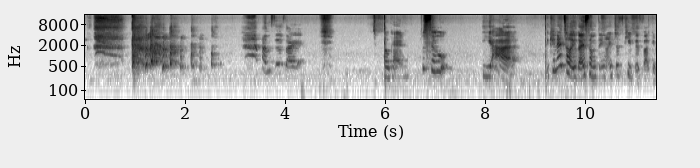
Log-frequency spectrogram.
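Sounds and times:
person coughing fit: 0:00.4 - 0:02.7
speech: 0:06.0 - 0:07.4, 0:08.0 - 0:08.7, 0:09.3 - 0:11.4.

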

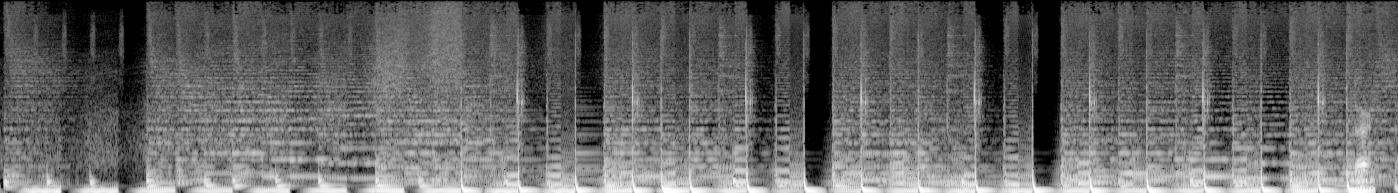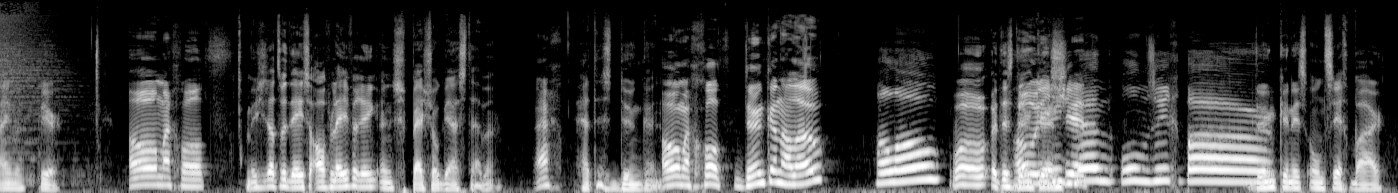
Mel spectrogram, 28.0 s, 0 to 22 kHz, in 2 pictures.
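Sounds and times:
upbeat instrumental podcast intro jingle with punchy beat and bright synths: 0:00.0 - 0:14.9
speech: 0:14.4 - 0:14.7, 0:15.3 - 0:27.9.

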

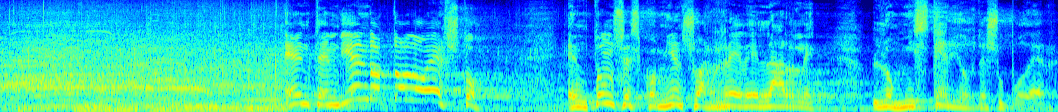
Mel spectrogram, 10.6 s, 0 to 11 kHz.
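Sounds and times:
large audience shouting, cheering and whooping: 0:00.0 - 0:03.4
large audience clapping: 0:00.0 - 0:05.5
speech: 0:02.8 - 0:04.9, 0:05.7 - 0:10.5.

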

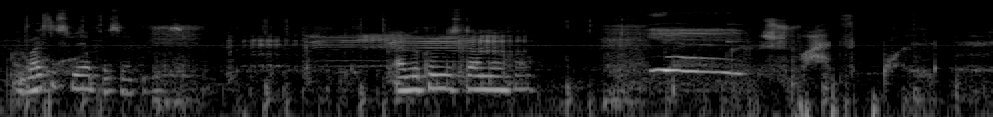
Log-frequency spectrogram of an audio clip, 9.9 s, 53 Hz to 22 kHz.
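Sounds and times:
low hum: 0:00.0 - 0:09.9
speech: 0:00.2 - 0:02.0, 0:04.0 - 0:05.4
sheep bleating: 0:02.3 - 0:05.3.

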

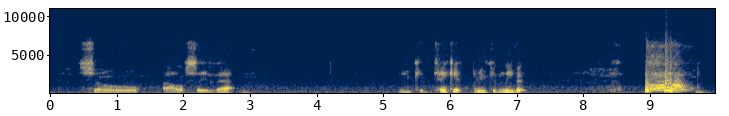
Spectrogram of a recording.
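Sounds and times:
speech: 0:00.4 - 0:03.1, 0:05.2 - 0:07.2
loud rough cough: 0:08.9 - 0:09.8.

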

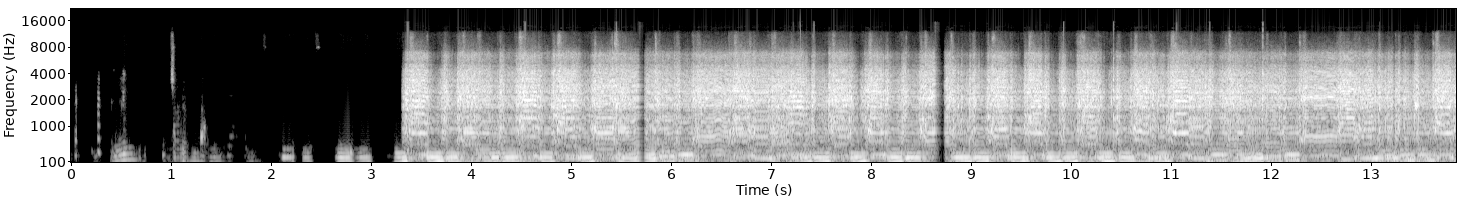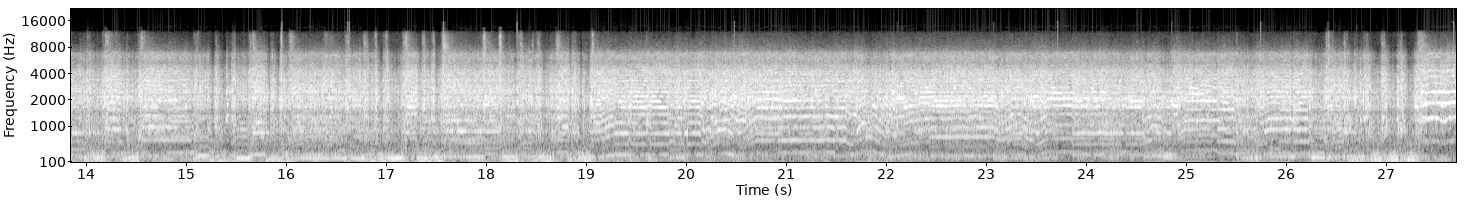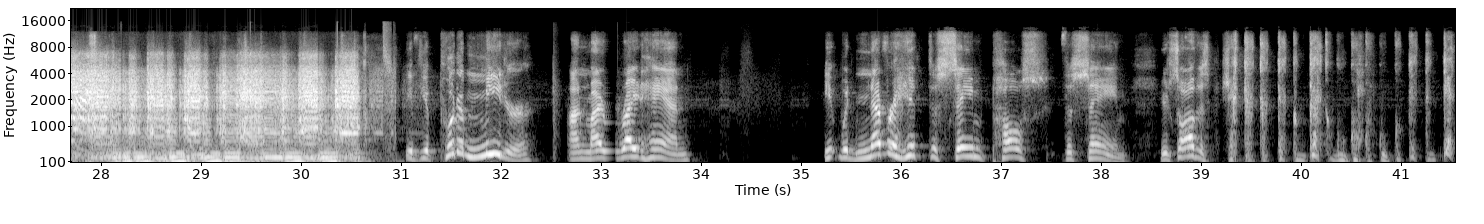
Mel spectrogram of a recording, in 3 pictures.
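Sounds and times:
sparse muted guitar plucks: 0:00.0 - 0:30.9
speech: 0:00.4 - 0:05.7, 0:31.6 - 0:34.0, 0:35.2 - 0:40.8.

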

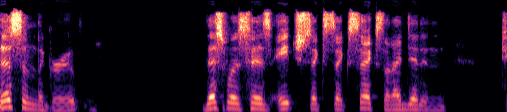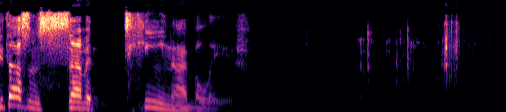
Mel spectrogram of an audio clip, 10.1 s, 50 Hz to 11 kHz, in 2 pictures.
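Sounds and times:
speech: 0:00.0 - 0:01.1, 0:02.0 - 0:07.6
person sipping a drink: 0:08.7 - 0:10.1.

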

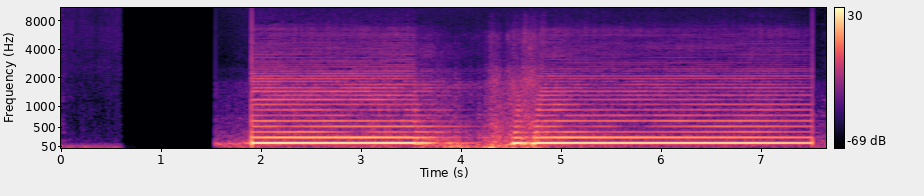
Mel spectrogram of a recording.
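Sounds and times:
deep ship's horn blasting on departure: 0:01.6 - 0:07.6.

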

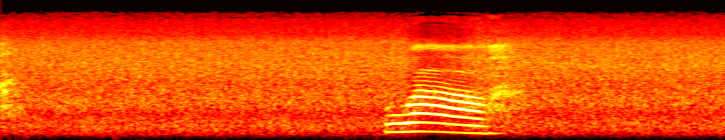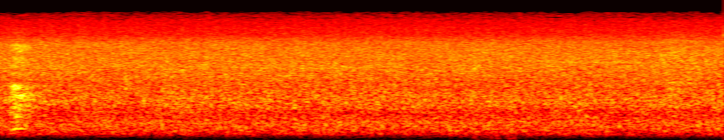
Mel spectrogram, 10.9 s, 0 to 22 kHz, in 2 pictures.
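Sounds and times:
waterfall rushing: 0:00.0 - 0:10.8
person exclaiming in amazement: 0:02.9 - 0:03.8
speech: 0:02.9 - 0:03.9.

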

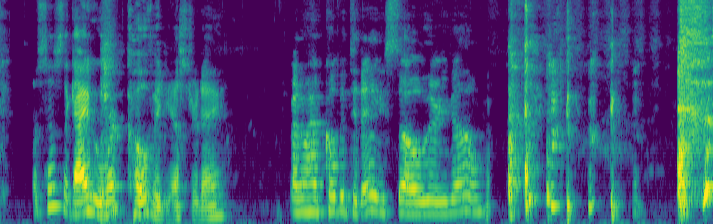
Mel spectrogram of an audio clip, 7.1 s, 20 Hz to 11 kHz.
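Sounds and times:
speech: 0:00.3 - 0:05.6
person coughing: 0:05.1 - 0:07.1.

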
